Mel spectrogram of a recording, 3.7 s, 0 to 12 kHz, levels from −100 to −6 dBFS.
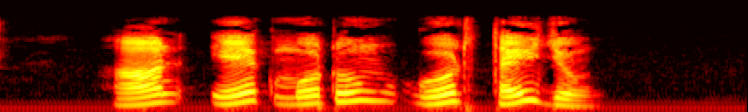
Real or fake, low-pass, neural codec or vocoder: real; 7.2 kHz; none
